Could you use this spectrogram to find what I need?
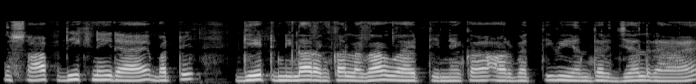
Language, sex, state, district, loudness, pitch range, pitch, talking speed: Hindi, female, Punjab, Pathankot, -16 LUFS, 175-205 Hz, 190 Hz, 190 wpm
